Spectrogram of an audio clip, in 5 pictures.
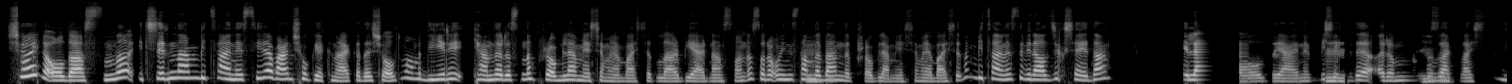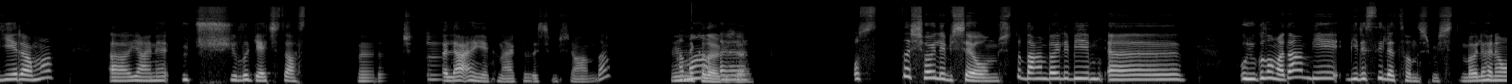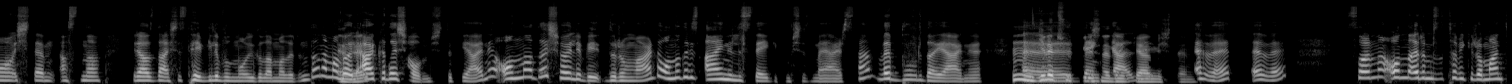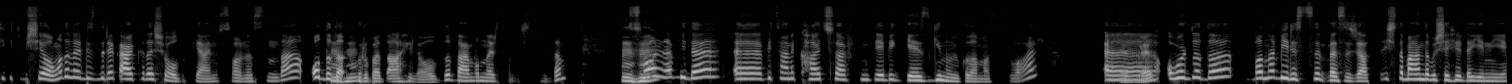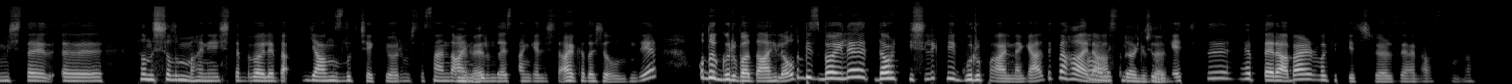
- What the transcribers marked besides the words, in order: distorted speech; tapping; unintelligible speech; unintelligible speech; other background noise
- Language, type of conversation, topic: Turkish, podcast, Hayatında tesadüfen tanışıp yakınlaştığın biri oldu mu?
